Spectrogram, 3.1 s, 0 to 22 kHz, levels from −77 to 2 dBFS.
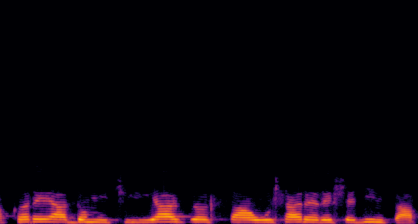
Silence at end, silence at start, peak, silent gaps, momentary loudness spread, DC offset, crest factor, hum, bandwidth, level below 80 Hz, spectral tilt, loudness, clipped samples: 0 s; 0 s; -4 dBFS; none; 4 LU; under 0.1%; 16 dB; none; 4 kHz; -66 dBFS; -5 dB/octave; -20 LUFS; under 0.1%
